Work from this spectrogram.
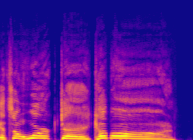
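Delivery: put-on shrill, grumpy old man holler, on stretched. Retelling an angry old grandpa yelling at his neighbors, mock-angry yell. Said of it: "he's like yelling at his neighbors".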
